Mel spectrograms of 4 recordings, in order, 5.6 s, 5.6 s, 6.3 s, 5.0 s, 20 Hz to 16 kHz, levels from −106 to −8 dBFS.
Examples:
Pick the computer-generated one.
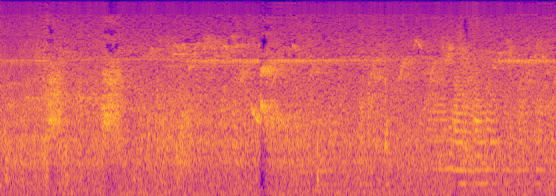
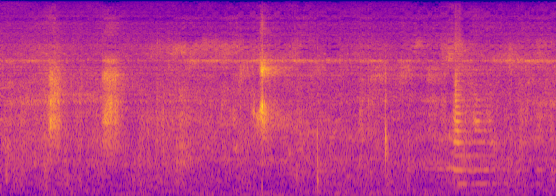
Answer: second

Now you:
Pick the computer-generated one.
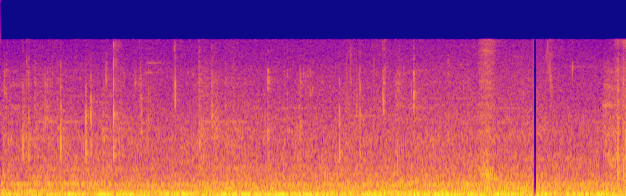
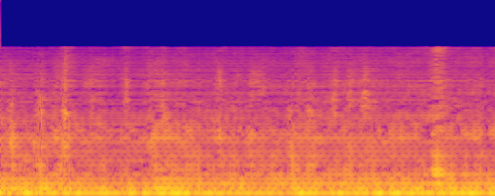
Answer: second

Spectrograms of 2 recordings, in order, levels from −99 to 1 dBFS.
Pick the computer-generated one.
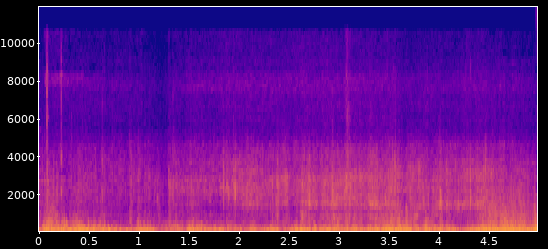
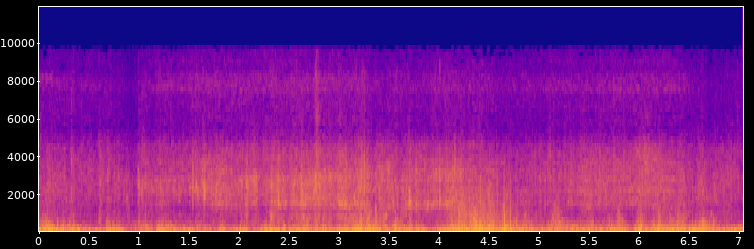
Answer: second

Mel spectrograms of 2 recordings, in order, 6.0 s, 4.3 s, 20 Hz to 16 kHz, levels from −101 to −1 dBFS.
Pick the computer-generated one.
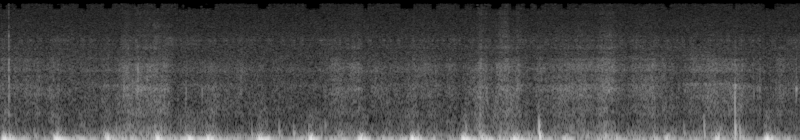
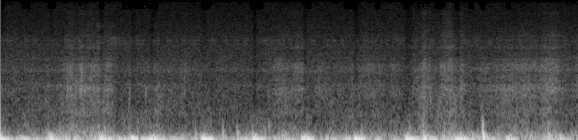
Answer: first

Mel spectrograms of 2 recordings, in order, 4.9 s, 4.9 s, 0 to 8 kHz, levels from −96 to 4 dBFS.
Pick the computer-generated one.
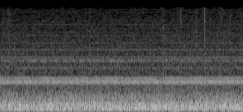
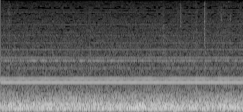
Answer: first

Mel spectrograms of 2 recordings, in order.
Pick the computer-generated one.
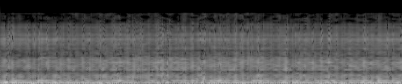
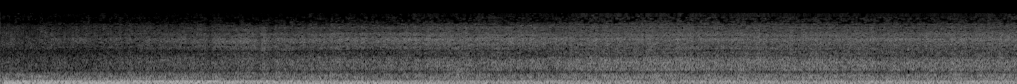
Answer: first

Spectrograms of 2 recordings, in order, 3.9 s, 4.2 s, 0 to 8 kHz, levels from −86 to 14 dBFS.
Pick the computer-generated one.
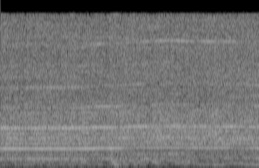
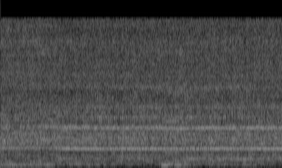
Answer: second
